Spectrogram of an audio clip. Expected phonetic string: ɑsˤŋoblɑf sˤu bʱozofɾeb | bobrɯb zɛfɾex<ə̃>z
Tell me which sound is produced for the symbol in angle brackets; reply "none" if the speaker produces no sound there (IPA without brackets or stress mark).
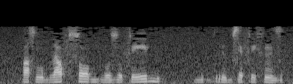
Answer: ə̃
